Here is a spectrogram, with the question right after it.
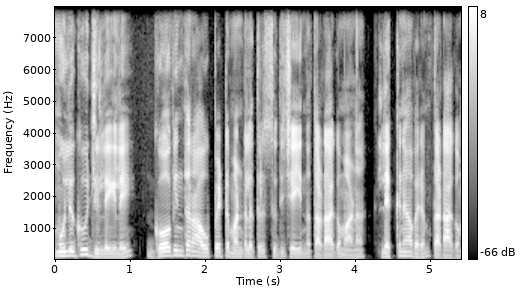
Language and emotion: Malayalam, neutral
